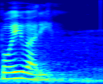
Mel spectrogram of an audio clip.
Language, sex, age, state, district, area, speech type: Sindhi, female, 45-60, Delhi, South Delhi, urban, read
